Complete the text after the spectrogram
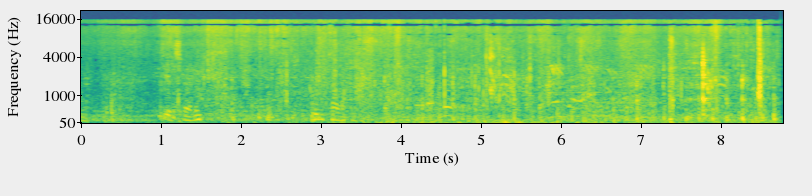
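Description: A wheelbarrow rolls over grass.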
